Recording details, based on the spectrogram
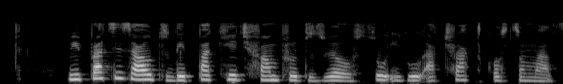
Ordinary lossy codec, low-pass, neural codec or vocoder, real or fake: none; 7.2 kHz; none; real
